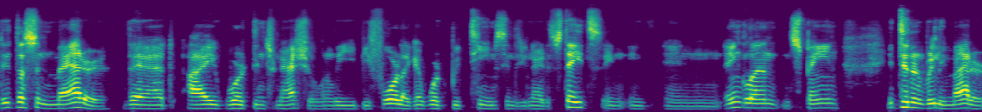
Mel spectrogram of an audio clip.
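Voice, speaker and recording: A man at a moderate pace, with a medium pitch and a bright, sharp tone, in a dry, close sound with no echo. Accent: Spanish. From Mexico. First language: Spanish. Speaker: immigrant podcaster. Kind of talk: webinar talk. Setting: webinar.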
